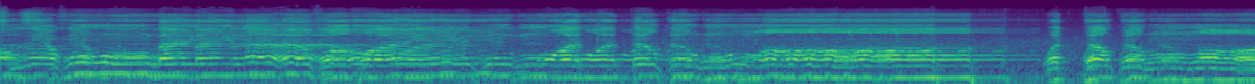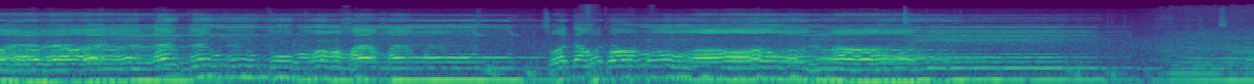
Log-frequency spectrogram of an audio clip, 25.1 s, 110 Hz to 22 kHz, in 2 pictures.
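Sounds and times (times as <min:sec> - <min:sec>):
man chanting melodic recitation: 0:00.0 - 0:25.0.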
